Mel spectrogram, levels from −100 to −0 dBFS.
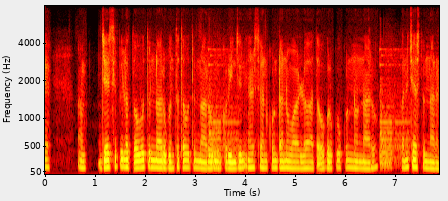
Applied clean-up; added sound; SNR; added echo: none; Keyboard (musical); 8 dB; none.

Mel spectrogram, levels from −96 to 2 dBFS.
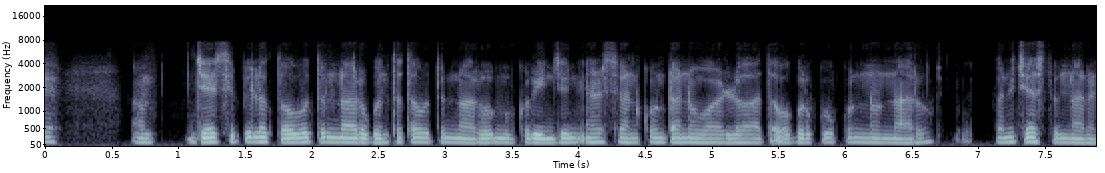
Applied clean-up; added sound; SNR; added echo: neural diffusion model UNIVERSE++.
